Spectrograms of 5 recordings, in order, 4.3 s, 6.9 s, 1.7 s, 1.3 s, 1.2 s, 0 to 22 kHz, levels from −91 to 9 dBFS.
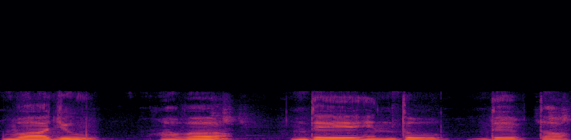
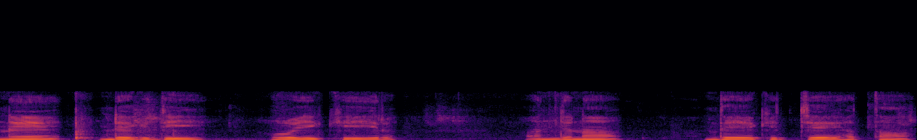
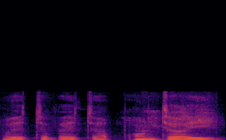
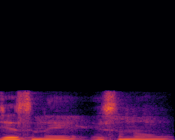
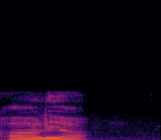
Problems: constant background noise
